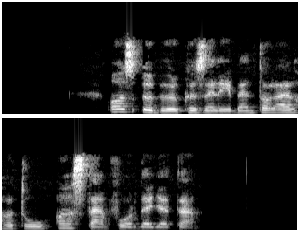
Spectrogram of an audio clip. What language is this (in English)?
Hungarian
